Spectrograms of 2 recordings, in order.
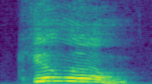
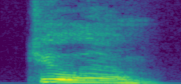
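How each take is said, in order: First: High, loud savage command; yelled. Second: Loud insistent command; shouted. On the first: Clarice urges Percy to finish him, loud high yell. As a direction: scream it at him to strike. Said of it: "Clarice yelled". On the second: Clarice insists Percy kill the Cyclops, loud shout. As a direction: demand the kill again, loud. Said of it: "Clarice shouted". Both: Acted.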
